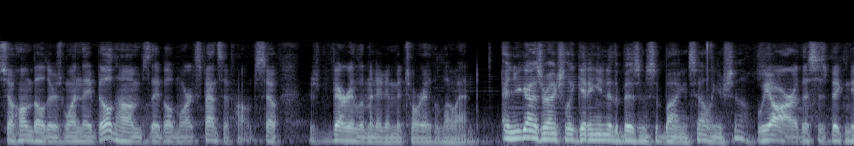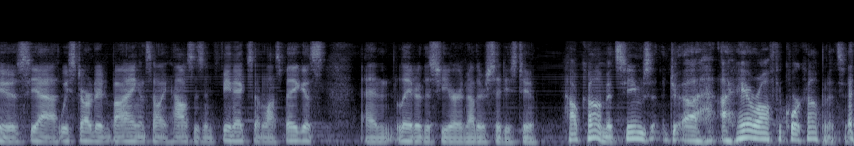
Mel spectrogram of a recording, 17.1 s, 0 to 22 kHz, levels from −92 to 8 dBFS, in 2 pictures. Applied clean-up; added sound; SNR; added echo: neural separator model SepFormer DNS4.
